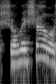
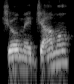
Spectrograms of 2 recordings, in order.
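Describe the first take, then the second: First: The word begins with an sh sound. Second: The word begins with a j sound. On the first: "where I lived in Argentina, they pronounce it like a sh" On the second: "in the Caribbean, they kind of pronounce it more like a J"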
